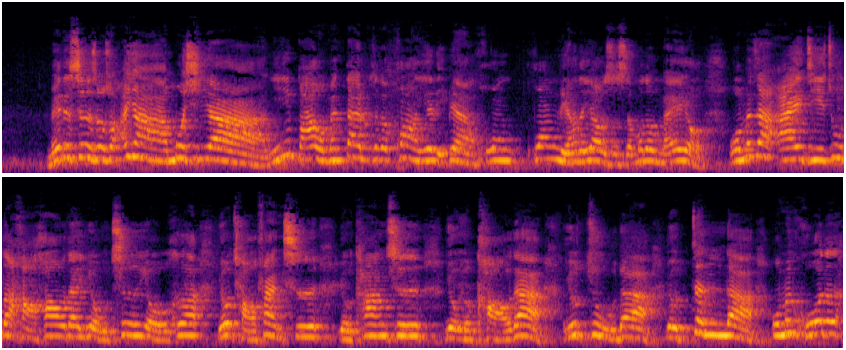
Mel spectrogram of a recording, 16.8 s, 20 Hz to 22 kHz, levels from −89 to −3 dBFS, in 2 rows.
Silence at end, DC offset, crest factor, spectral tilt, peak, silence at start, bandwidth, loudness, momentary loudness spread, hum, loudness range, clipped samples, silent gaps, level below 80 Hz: 0 s; under 0.1%; 16 dB; -4 dB/octave; -8 dBFS; 0.1 s; 13 kHz; -24 LUFS; 6 LU; none; 3 LU; under 0.1%; none; -66 dBFS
